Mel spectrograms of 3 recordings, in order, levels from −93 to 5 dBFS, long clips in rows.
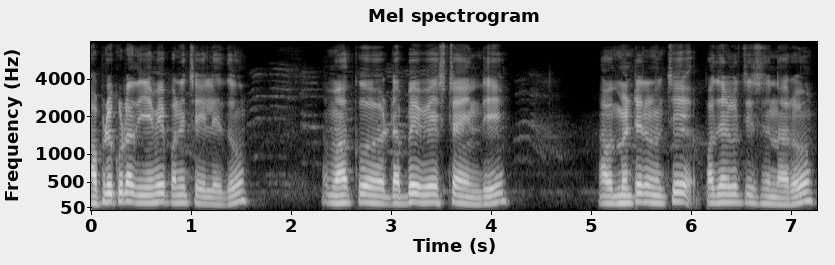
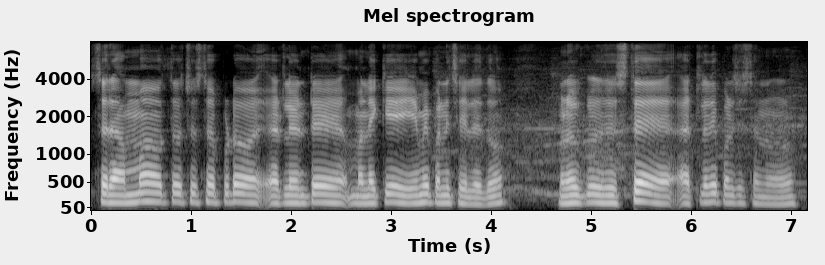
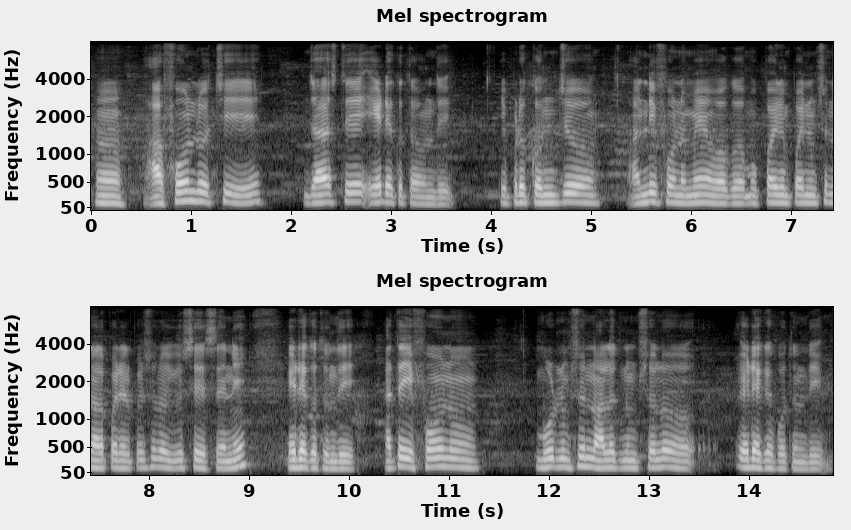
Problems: continuous background conversations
